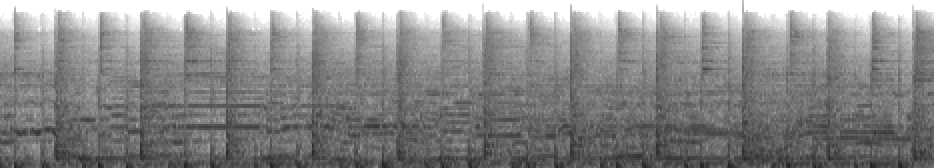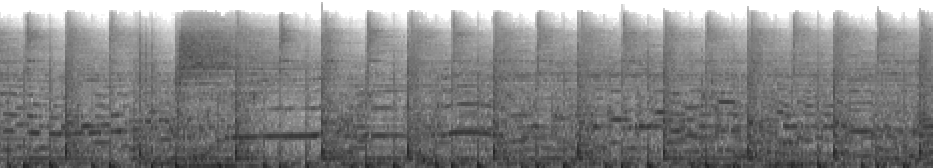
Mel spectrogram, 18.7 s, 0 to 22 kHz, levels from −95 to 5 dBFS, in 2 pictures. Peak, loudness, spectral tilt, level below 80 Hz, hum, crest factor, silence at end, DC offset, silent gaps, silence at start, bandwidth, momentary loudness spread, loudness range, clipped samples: 0 dBFS; -16 LUFS; -4.5 dB/octave; -22 dBFS; none; 16 dB; 0 s; under 0.1%; none; 0 s; 16 kHz; 3 LU; 2 LU; under 0.1%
